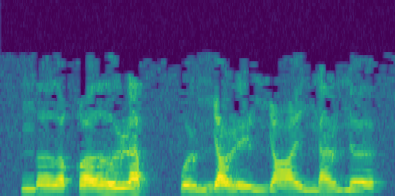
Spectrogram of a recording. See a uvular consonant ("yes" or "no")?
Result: yes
